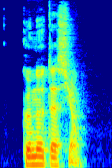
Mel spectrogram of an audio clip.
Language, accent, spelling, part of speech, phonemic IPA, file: French, France, connotation, noun, /kɔ.nɔ.ta.sjɔ̃/, LL-Q150 (fra)-connotation.wav
- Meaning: connotation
